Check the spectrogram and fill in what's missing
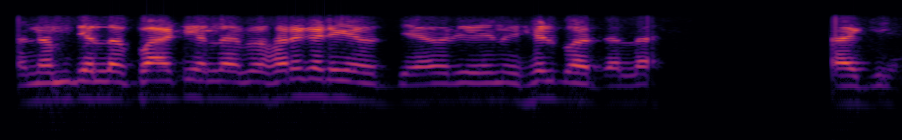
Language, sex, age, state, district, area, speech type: Kannada, male, 45-60, Karnataka, Udupi, rural, conversation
